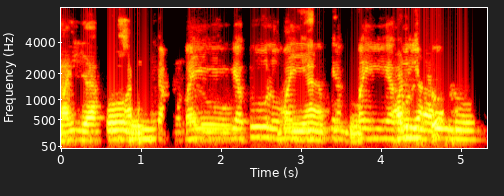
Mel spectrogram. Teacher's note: ঈদগাম মানে কি মিলিয়ে পড়া, ম ম মানে মিলিয়ে, ম ইয়ার মানে ইয়ার সাথে করতে হবে মিলিয়ে, মিলিয়ে পড়তে হবে।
